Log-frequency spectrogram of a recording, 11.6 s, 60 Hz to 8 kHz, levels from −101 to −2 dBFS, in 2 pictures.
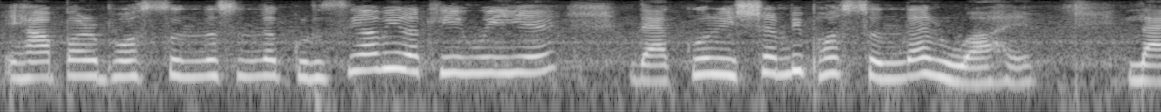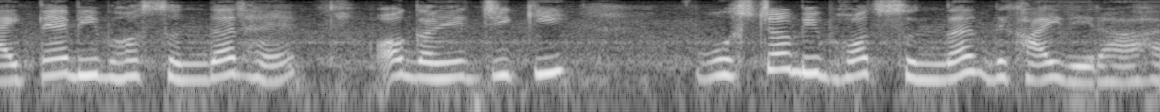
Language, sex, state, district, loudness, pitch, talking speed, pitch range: Hindi, female, Uttar Pradesh, Hamirpur, -20 LUFS, 285 Hz, 165 wpm, 255-315 Hz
